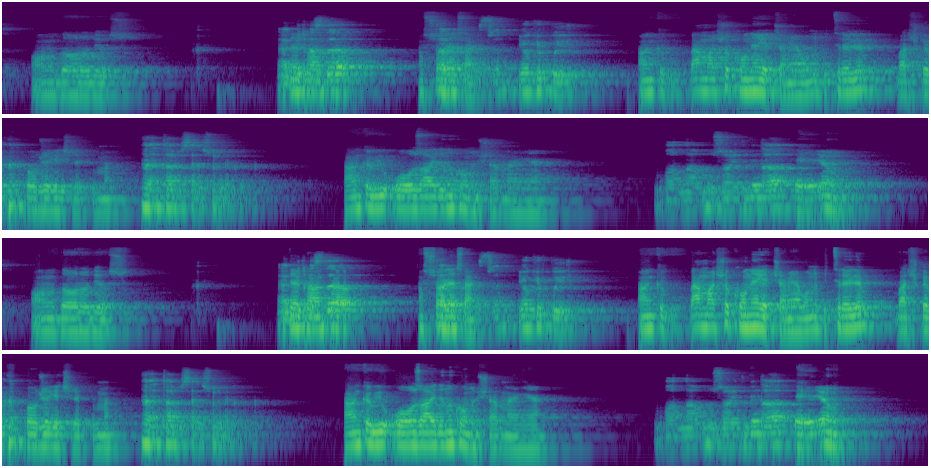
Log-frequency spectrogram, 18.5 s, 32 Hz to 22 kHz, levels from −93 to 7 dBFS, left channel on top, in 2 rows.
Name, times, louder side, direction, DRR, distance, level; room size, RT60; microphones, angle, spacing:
voice 1, 0.3-1.3 2.8-3.5 4.2-4.7 6.4-10.4 12.7-14.7 16.8-16.9 17.2-17.6, right 4 dB, 50° right, 10 dB, 0.4 m, -26 dB
voice 2, 2.8-3.5 4.3-4.6 4.9-5.7 9.3-9.4 10.7-11.6 15.8-17.1, right 1 dB, 20° right, 4 dB, 0.7 m, -29 dB
12.0 x 4.0 x 3.9 m, 1.2 s
head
